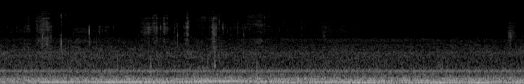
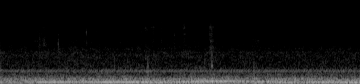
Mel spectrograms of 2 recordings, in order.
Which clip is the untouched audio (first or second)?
first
